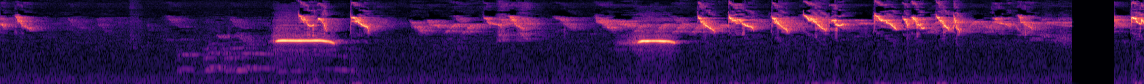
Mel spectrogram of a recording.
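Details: Oriental white-eye lure song for provoking caged birds to sing: after quiet lower notes, two strong mid-pitched whistles, then a long run of very high, rapid twittering slurs repeated in quick bursts.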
